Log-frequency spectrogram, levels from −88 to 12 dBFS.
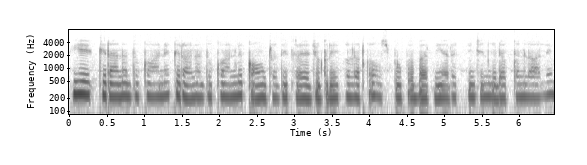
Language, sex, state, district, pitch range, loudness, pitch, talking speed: Hindi, female, Bihar, Gopalganj, 210-225 Hz, -34 LUFS, 215 Hz, 220 wpm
